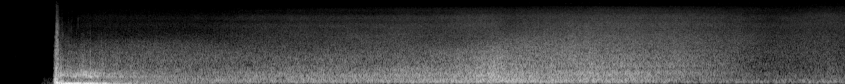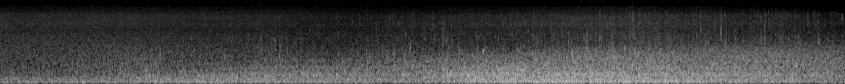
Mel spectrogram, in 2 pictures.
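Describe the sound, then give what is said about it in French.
Ocean waves roar and wash steadily between two sea cliffs, the Pointe du Raz and the Pointe du Vent, a dense rushing surf that swells, eases off in the middle, then builds again. No voices, just the continuous churn of water. “Face à l'océan, deux falaises nous entourent, la pointe du Raz et la pointe du Vent.”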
